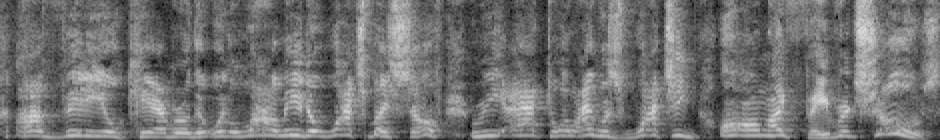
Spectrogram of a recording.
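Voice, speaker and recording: A man puts on a character voice at an extremely high pitch. He keeps a moderate pace with hardly any pauses. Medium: read story. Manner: chatty, self-satisfied.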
